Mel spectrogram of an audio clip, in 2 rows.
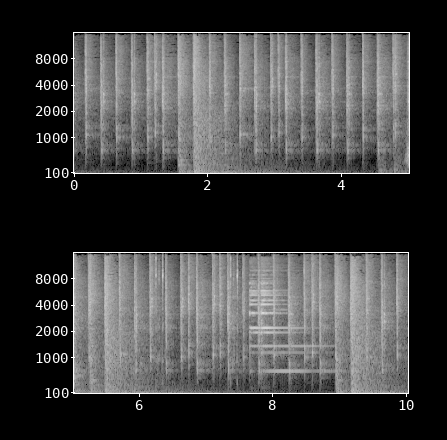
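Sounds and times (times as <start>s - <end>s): electronic bell chime: 7.6s - 9.2s.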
